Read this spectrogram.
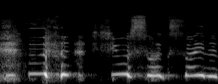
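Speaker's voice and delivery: laughing, very high and slow.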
